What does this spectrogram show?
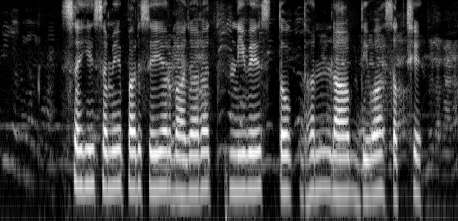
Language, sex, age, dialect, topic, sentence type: Magahi, female, 18-24, Northeastern/Surjapuri, banking, statement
